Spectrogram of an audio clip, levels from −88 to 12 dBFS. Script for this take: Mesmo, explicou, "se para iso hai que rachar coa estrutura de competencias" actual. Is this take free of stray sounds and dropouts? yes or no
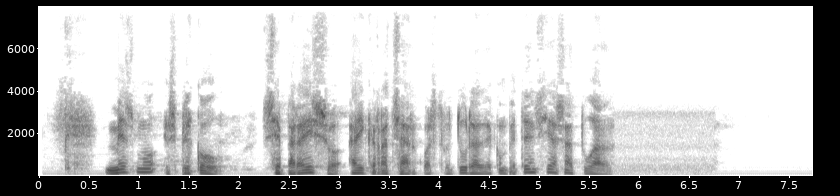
yes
